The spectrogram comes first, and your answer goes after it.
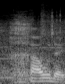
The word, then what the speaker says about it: Gouda: Gouda. Yeah, you gotta say it with the hard G.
